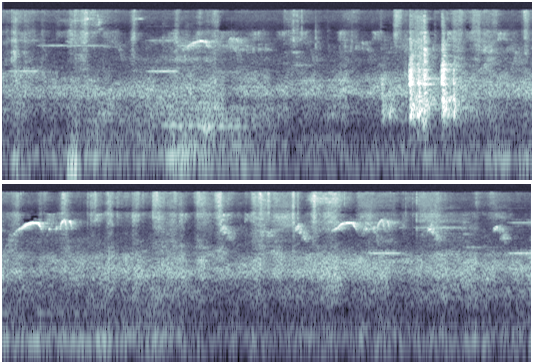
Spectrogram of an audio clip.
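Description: Faint outdoor bird song: a songbird repeating a short rising-and-falling chirp about every three seconds, with other thin faint calls between. A brief clatter about four seconds in is the loudest sound.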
